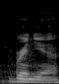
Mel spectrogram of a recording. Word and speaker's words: Brynja: Brynja, that's how you pronounce it.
